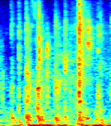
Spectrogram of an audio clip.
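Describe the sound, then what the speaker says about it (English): Fast, steady clatter of computer keyboard typing, close and continuous, with dense overlapping key clicks and no talk. "Wait for Joe to finish typing."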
